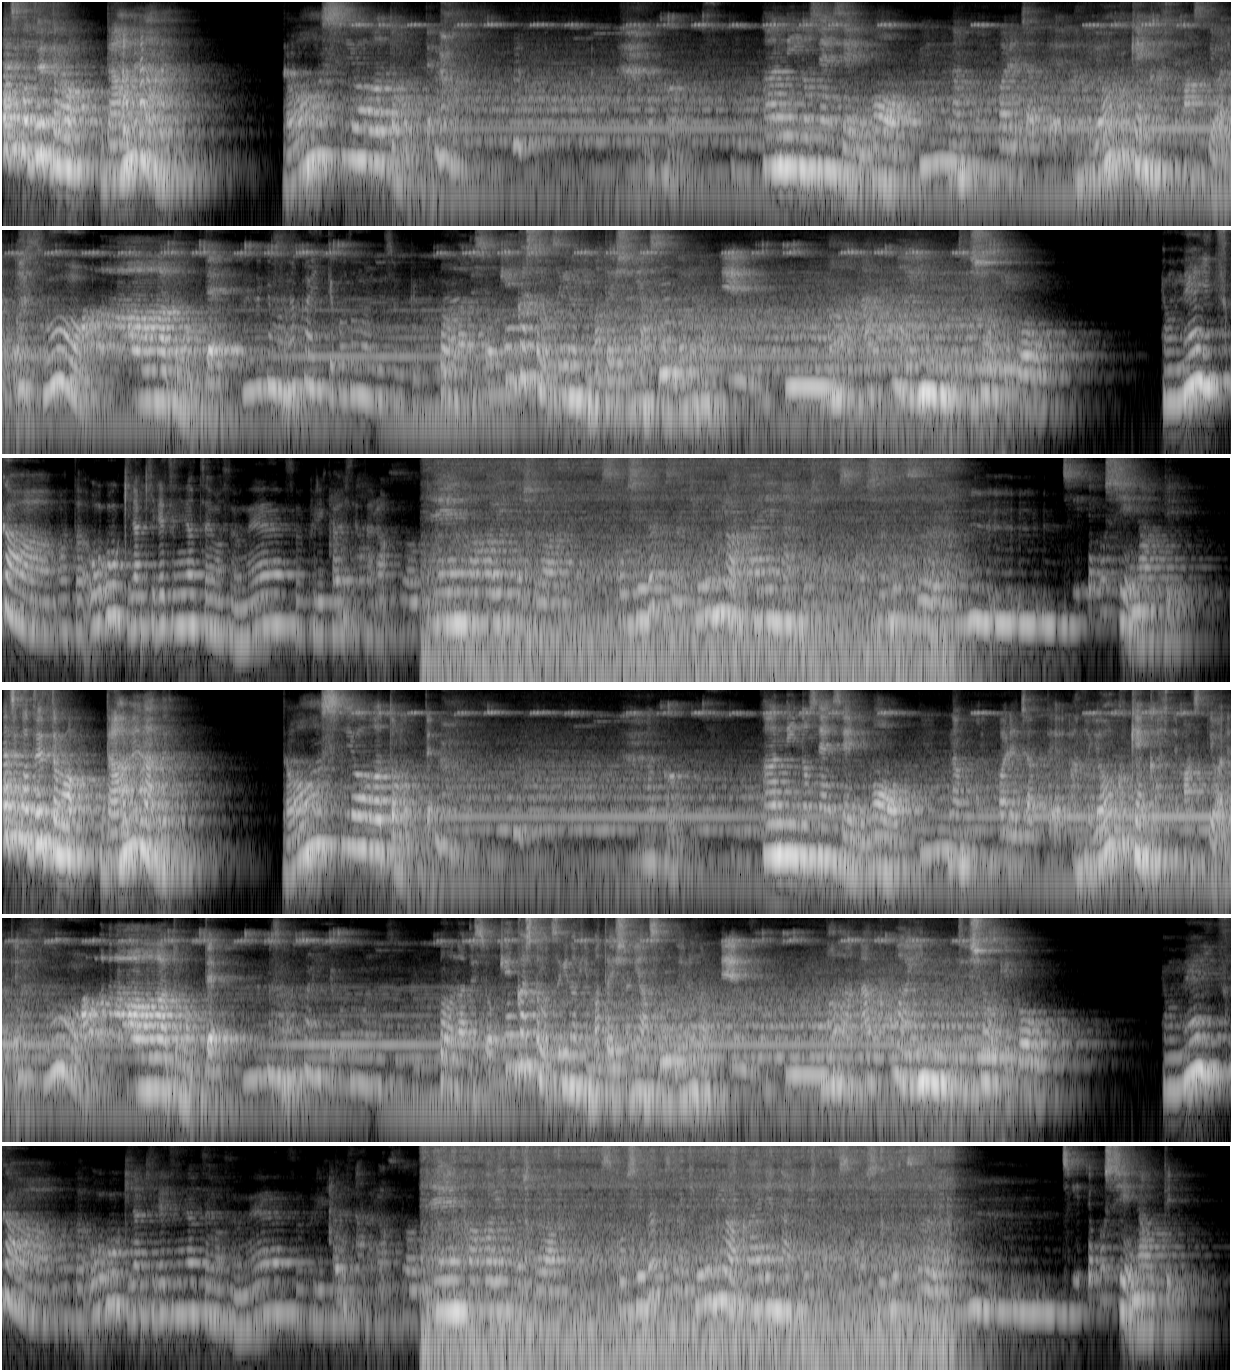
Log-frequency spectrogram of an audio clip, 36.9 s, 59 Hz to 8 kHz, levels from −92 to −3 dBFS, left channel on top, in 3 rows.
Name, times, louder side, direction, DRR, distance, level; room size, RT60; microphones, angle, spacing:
voice 1, 0.0-1.7 2.8-4.3 6.4-6.8 7.6-9.0 9.5-9.6 10.0-12.5 13.1-14.5 16.7-19.7 20.5-22.7 27.9-28.2 28.6-30.1 30.6-34.0 35.6-36.3, right 2 dB, 45° right, 2 dB, 0.8 m, -28 dB
sound 1, 3.4-22.3, right 2 dB, ahead, 0.7 m, -39 dB
voice 2, 4.3-4.8 5.1-5.4 6.1-6.6 7.3-7.8 9.2-10.0 11.2-11.3 12.4-13.2 14.7-17.5 18.9-19.2 19.5-20.7 23.9-28.5 33.4-35.3, left 3 dB, 60° left, 7 dB, 0.5 m, -35 dB
sound 2, 28.7-34.1, right 5 dB, 85° right, 0.5 m, -33 dB
8.1 x 3.5 x 4.8 m, 1.2 s
head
